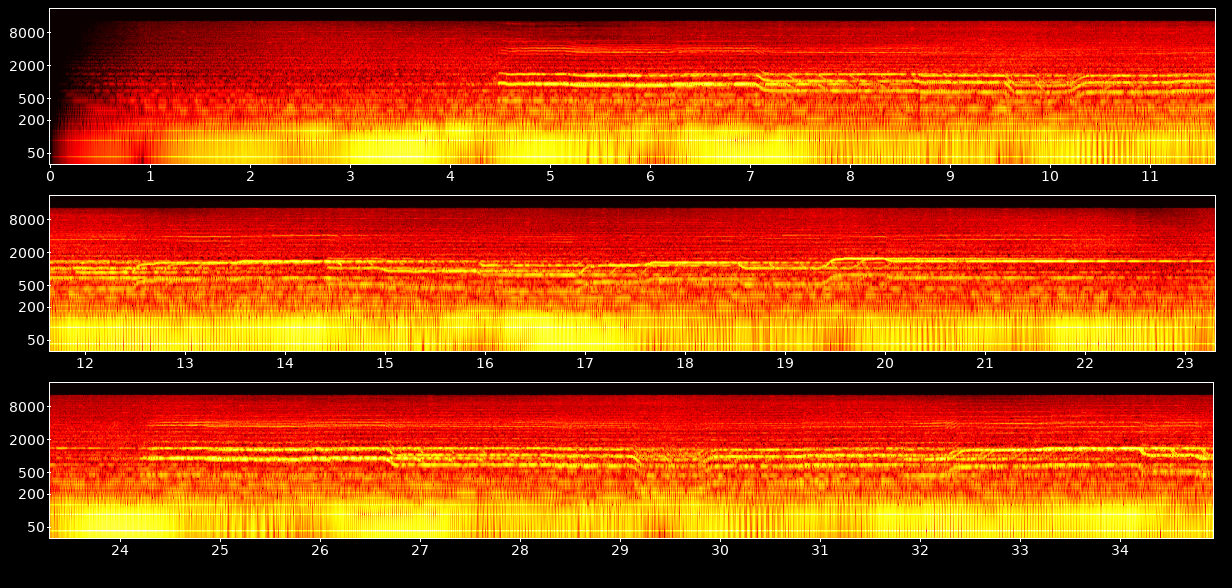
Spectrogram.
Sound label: distant light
